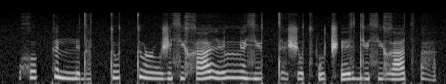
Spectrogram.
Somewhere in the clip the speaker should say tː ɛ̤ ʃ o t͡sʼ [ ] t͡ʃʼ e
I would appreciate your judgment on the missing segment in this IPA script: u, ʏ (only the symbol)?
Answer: u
